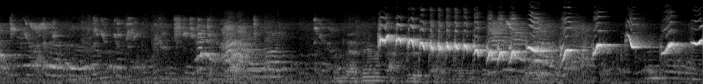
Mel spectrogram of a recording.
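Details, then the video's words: Young greater green leafbird in training, learning to sing and copying the "Om Telolet Om" bus horn: a busy jumble of high chirps, then a run of rapid, fluttering, descending whistled phrases repeated with rising jumps, over background chatter. "Cucak ijo belajar berkicau "Om Telolet Om""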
